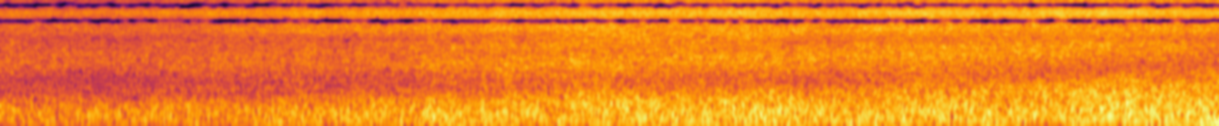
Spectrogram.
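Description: Ocean waves breaking and washing up a sandy beach: a steady rush of surf that swells louder toward the end.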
